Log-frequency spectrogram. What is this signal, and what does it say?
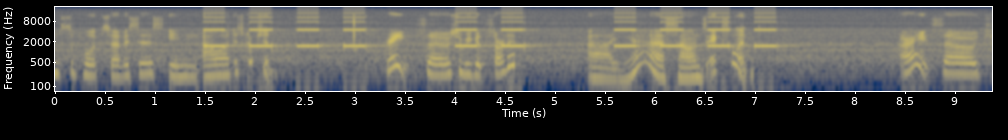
Beep code, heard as beeps from a small speaker, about 1550 Hz, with room echo and speech in English. 4-2-4. In Phoenix BIOS tables: unexpected interrupt in protected mode.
